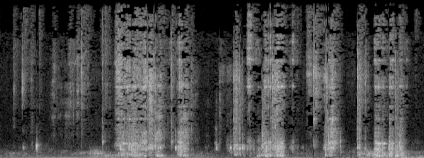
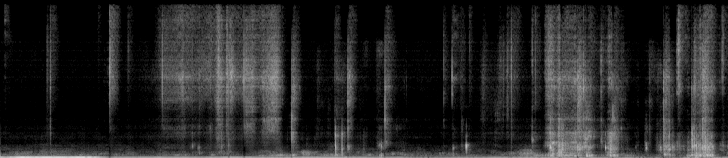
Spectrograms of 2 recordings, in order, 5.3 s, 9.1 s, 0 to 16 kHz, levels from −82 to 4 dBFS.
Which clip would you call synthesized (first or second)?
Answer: second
